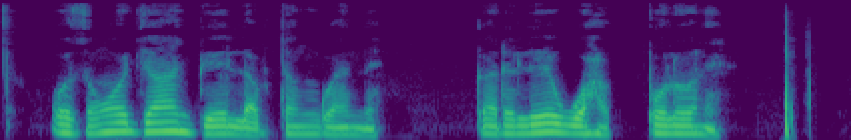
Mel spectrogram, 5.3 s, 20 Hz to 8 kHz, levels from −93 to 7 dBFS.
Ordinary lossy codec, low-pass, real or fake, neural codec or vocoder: MP3, 32 kbps; 7.2 kHz; real; none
